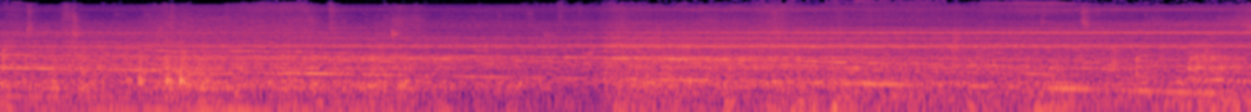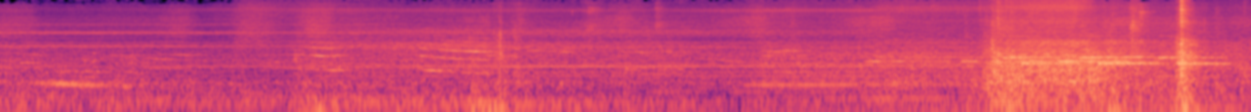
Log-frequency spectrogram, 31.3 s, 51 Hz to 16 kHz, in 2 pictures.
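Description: Onboard running sound of an E217-series electric train motor car. The Mitsubishi IGBT VVVF inverter and traction motors whine in several tones that fall steadily in pitch as the train brakes into a station. Near the end comes a loud hiss with a squeal as it comes to a stop.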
